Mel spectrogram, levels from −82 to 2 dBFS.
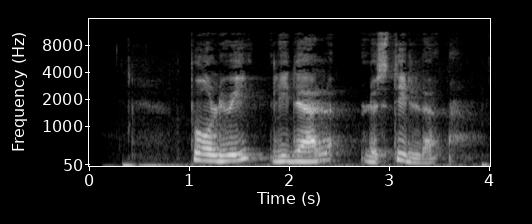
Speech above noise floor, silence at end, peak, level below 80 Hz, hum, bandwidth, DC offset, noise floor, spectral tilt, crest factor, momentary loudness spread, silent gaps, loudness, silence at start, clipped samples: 25 dB; 0 s; -4 dBFS; -52 dBFS; none; 11.5 kHz; under 0.1%; -45 dBFS; -5.5 dB/octave; 18 dB; 19 LU; none; -21 LUFS; 0.35 s; under 0.1%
